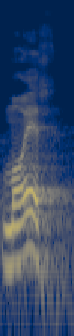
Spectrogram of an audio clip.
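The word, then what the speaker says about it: מועד: Esta palabra que se refiere a estaciones, en hebreo es la palabra moed.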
